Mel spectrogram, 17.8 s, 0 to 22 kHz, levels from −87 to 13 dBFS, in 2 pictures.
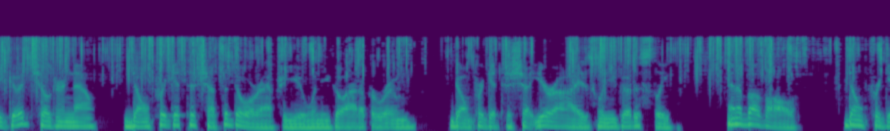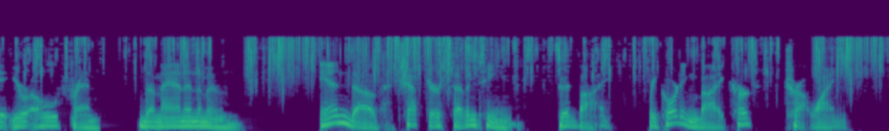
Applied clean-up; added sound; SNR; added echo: classical method spectral subtraction.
